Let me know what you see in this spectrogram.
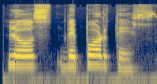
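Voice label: the sports, spanish, female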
